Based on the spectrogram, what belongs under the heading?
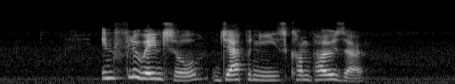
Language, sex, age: English, female, 20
